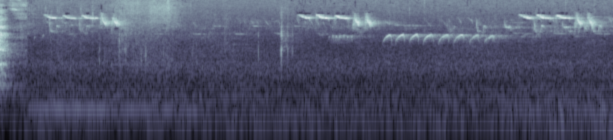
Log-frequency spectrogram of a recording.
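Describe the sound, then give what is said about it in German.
Several songbirds, blackbirds, finches and tits, chirp and sing outdoors by a lake with woods, with repeated high whistled phrases and a rapid trilling series over a steady low background hum; no one speaks. “Amsel, Fink und Meise, hier ist keiner leise.”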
